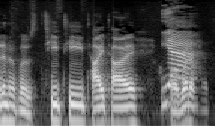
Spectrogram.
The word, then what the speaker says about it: Titi: Yeah, so it's Titi, but my grandfather just decided that he felt like being different. And so I was pronouncing it Tai Tai for about 28, 29 years, and then my dad told me that we've been pronouncing it wrong as a whole family.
